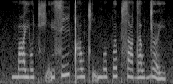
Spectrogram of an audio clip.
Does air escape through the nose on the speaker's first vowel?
no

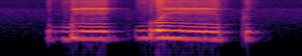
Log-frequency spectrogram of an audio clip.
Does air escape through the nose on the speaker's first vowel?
no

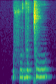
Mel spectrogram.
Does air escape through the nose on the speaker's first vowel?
no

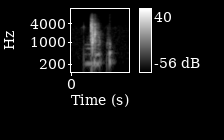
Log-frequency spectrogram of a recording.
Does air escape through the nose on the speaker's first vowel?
no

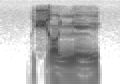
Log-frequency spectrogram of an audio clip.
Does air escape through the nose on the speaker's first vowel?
no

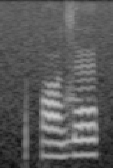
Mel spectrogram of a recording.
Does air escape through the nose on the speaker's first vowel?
yes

